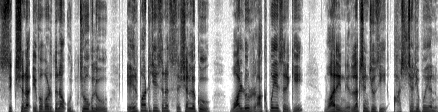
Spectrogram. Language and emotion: Telugu, surprised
